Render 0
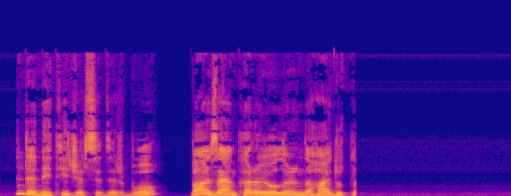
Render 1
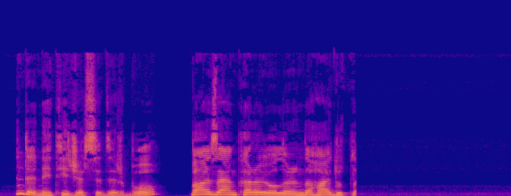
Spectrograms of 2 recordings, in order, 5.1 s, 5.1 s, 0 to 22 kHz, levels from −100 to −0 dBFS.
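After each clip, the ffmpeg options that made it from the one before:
-af "acompressor=threshold=0.1:ratio=6,adynamicequalizer=threshold=0.0126:dfrequency=1900:dqfactor=0.7:tfrequency=1900:tqfactor=0.7:attack=5:release=100:ratio=0.375:range=2:mode=cutabove:tftype=highshelf,volume=0.398"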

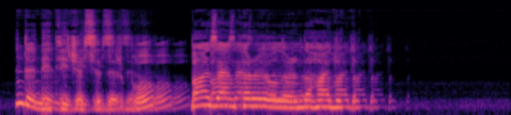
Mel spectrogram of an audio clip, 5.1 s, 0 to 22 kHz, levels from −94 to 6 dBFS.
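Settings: -af "aecho=1:1:180|360|540:0.355|0.0958|0.0259,volume=2.51"

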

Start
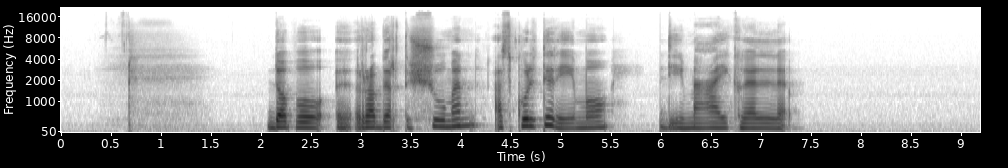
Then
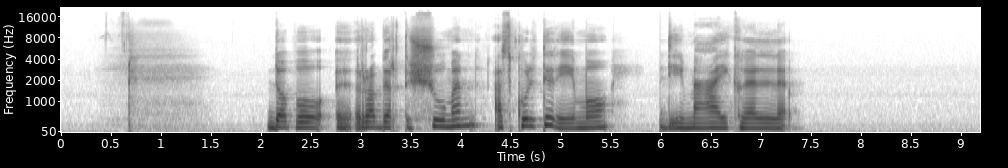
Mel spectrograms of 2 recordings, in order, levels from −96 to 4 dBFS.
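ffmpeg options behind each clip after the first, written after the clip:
-af "acompressor=threshold=0.112:ratio=6"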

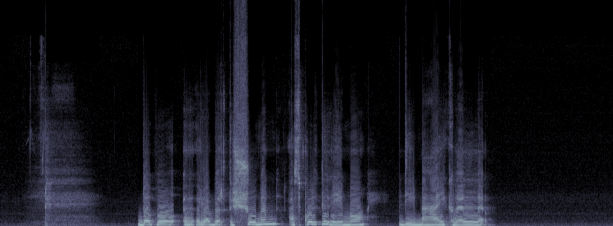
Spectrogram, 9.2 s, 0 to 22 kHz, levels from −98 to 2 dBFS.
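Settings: -filter_complex "[0:a]asplit=2[s0][s1];[s1]alimiter=limit=0.112:level=0:latency=1:release=78,volume=1.06[s2];[s0][s2]amix=inputs=2:normalize=0,asoftclip=type=tanh:threshold=0.0708,volume=0.376"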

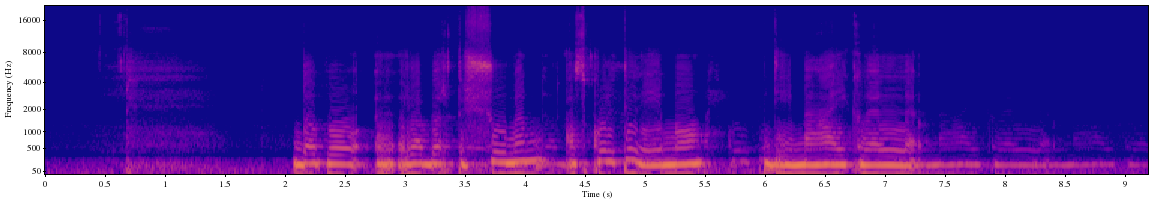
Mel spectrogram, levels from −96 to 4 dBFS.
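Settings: -filter_complex "[0:a]firequalizer=gain_entry='entry(190,0);entry(310,-28);entry(540,-12);entry(1200,-15);entry(1800,-29);entry(5900,-6);entry(9300,-23);entry(15000,-7)':delay=0.05:min_phase=1,asplit=2[s0][s1];[s1]adelay=1118,lowpass=f=1200:p=1,volume=0.141,asplit=2[s2][s3];[s3]adelay=1118,lowpass=f=1200:p=1,volume=0.4,asplit=2[s4][s5];[s5]adelay=1118,lowpass=f=1200:p=1,volume=0.4[s6];[s0][s2][s4][s6]amix=inputs=4:normalize=0,volume=1.12"

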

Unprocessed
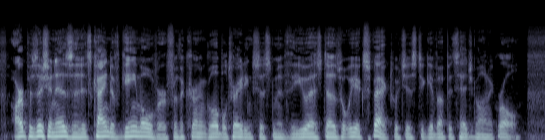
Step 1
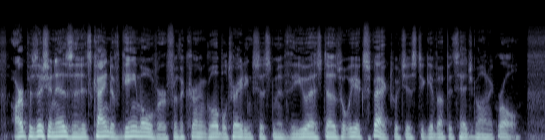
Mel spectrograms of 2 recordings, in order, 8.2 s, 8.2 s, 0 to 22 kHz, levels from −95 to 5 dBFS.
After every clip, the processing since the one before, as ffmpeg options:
-af "lowshelf=f=250:g=5"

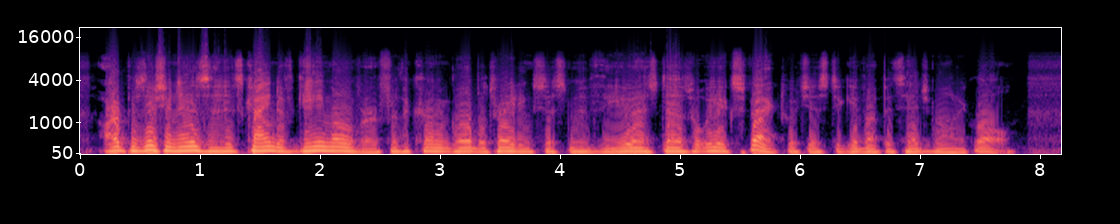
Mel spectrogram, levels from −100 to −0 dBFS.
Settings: -af "aeval=exprs='clip(val(0),-1,0.0473)':c=same"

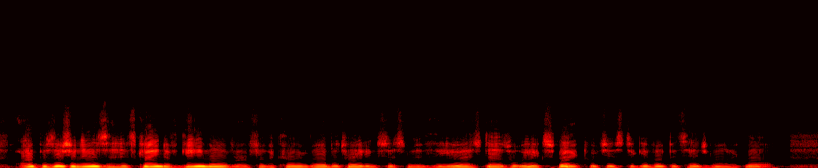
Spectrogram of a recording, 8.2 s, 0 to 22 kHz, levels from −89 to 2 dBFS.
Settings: -filter_complex "[0:a]acompressor=mode=upward:threshold=0.01:ratio=2.5,asplit=3[s0][s1][s2];[s0]bandpass=f=270:t=q:w=8,volume=1[s3];[s1]bandpass=f=2290:t=q:w=8,volume=0.501[s4];[s2]bandpass=f=3010:t=q:w=8,volume=0.355[s5];[s3][s4][s5]amix=inputs=3:normalize=0,volume=0.841"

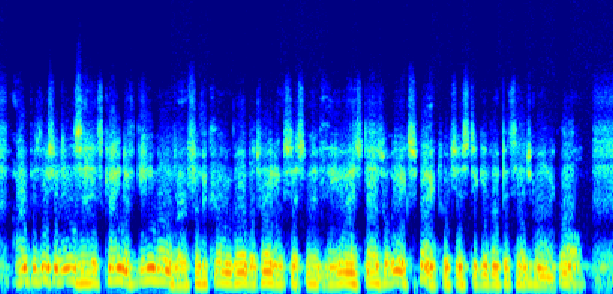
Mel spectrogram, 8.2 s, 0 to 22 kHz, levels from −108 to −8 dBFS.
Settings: -af "areverse,acompressor=threshold=0.00501:ratio=5,areverse,flanger=delay=18.5:depth=4:speed=0.26,volume=5.01"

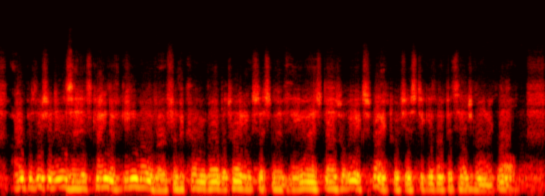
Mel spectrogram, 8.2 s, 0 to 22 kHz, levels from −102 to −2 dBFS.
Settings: -af "aecho=1:1:297|594|891|1188:0.0841|0.0488|0.0283|0.0164"

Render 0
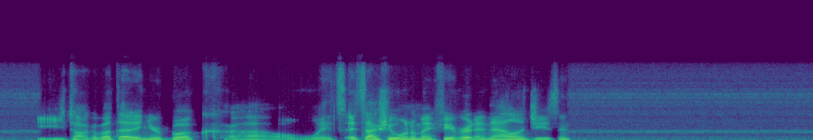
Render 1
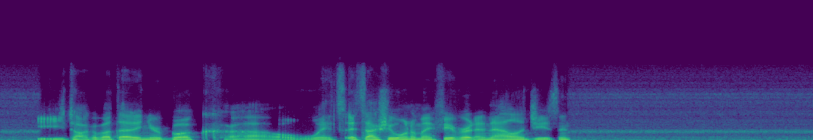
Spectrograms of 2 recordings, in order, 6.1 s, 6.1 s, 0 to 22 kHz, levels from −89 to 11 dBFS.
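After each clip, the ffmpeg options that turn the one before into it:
-filter_complex "[0:a]aemphasis=mode=reproduction:type=75fm,asplit=2[s0][s1];[s1]alimiter=limit=0.237:level=0:latency=1:release=262,volume=0.708[s2];[s0][s2]amix=inputs=2:normalize=0,volume=0.794"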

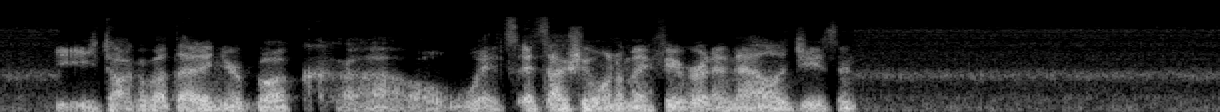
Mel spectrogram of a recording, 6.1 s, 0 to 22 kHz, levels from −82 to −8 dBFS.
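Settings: -af "afftfilt=real='hypot(re,im)*cos(2*PI*random(0))':imag='hypot(re,im)*sin(2*PI*random(1))':win_size=512:overlap=0.75"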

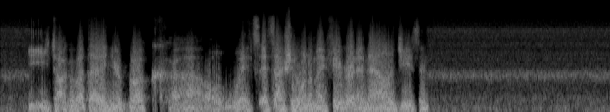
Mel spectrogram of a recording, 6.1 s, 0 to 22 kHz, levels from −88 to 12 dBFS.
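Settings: -af "asoftclip=type=tanh:threshold=0.0562,volume=1.19"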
